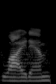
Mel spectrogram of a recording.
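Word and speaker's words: Blegdam: the blide M hospital it's pretty it is pronounced blide M despite the spelling and this was the Infectious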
